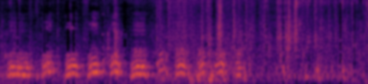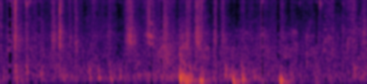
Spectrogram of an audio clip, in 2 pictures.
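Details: Newborn-to-seven-week Caucasian Ovcharka puppies whine in quick, wavering, pitch-bending cries repeated in the first few seconds, followed by scuffling, snuffling and fainter yelps.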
